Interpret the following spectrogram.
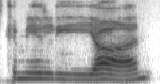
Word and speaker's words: chameleon: the the sound changes so we can think to spell comey lee on and actually say li on but we know that when we say it we kind of comes out as chameleon and what's happening is you're sliding between the e and the o you kind of get the sound in there and that's okay can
